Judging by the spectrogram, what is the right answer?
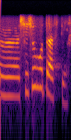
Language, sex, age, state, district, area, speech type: Sanskrit, female, 18-30, Kerala, Thrissur, rural, conversation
